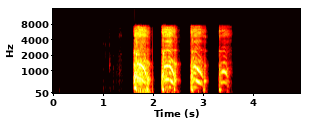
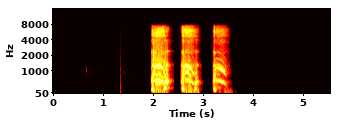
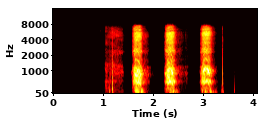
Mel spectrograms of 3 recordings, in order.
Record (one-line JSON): {"cough_length": "4.9 s", "cough_amplitude": 32768, "cough_signal_mean_std_ratio": 0.36, "three_cough_length": "5.5 s", "three_cough_amplitude": 30820, "three_cough_signal_mean_std_ratio": 0.33, "exhalation_length": "4.1 s", "exhalation_amplitude": 29201, "exhalation_signal_mean_std_ratio": 0.3, "survey_phase": "alpha (2021-03-01 to 2021-08-12)", "age": "18-44", "gender": "Male", "wearing_mask": "No", "symptom_none": true, "smoker_status": "Ex-smoker", "respiratory_condition_asthma": false, "respiratory_condition_other": false, "recruitment_source": "REACT", "submission_delay": "1 day", "covid_test_result": "Negative", "covid_test_method": "RT-qPCR"}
